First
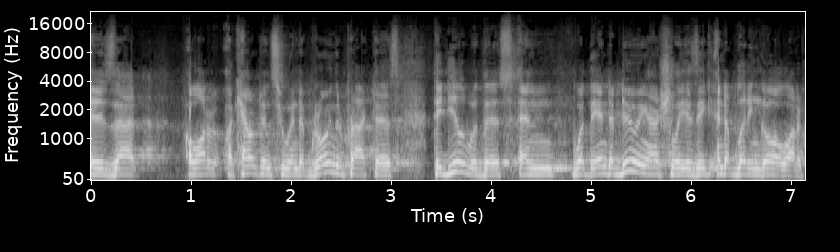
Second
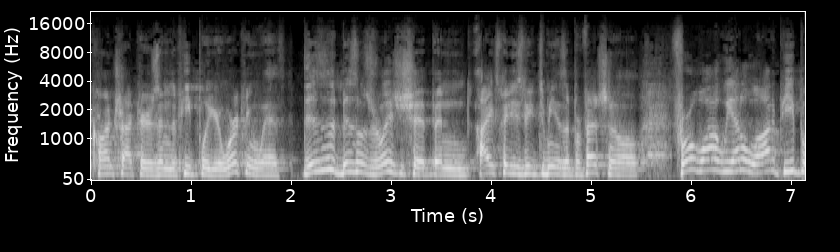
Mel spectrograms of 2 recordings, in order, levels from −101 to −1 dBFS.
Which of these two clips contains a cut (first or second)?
second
